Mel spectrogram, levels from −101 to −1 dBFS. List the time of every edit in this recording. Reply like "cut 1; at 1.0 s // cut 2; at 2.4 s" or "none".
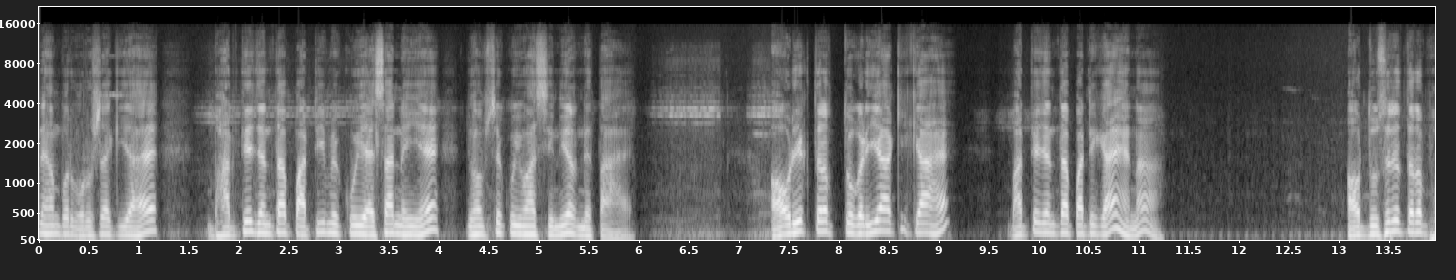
none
